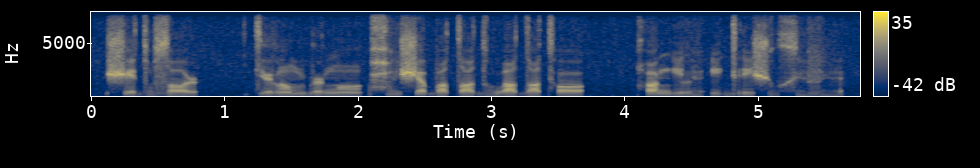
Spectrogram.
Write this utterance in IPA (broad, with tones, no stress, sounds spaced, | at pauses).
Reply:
ʃ e˦˨ d o̤˦ zˤ ə˞˨ | tʲ ə˞˦ l ɔ̃˦ m b ə˞˦˨ ŋ ɔ̃˨ | ħ ɛ̤˦ ʃ ɐ˦ b o˨ tˤ ə˞˨ d ɔ̤˦ w ɛ˨ dˤ æ˦ tʰ ɔ˦ | qʰ o˦ ŋ i˨ l ɛ̤˨ ʔ i˦ ɡ r i˦ ʃ o̤˨ x ɛ̤˨ v ɛ̤˨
